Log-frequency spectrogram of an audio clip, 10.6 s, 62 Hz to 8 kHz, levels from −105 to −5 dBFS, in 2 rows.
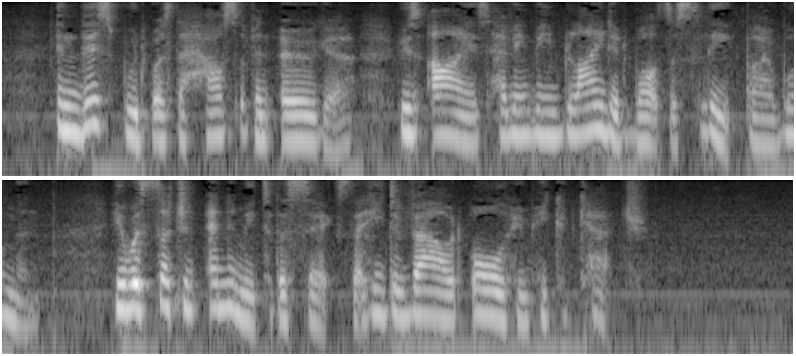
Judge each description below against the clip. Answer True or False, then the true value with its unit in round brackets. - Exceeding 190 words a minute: True (200 wpm)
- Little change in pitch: False (3.7 semitones)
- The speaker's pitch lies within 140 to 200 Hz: True (185 Hz)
